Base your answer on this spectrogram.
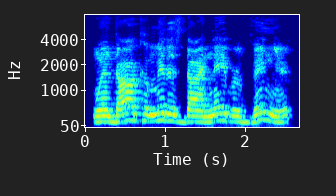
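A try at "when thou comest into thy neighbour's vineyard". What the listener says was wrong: No, when thou committest into. So like it's not committest, comest. When thou comest.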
